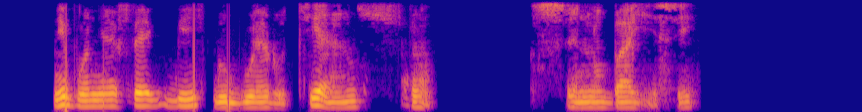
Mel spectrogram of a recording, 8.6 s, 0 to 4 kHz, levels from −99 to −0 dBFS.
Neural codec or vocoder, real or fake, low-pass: none; real; 3.6 kHz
